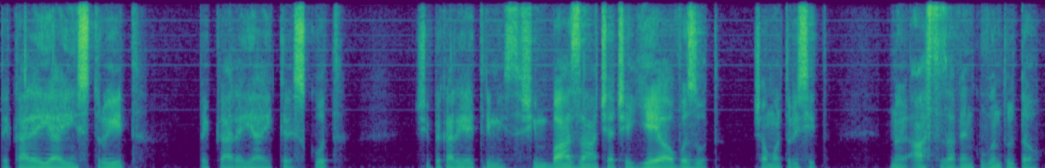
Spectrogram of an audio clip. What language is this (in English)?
Romanian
